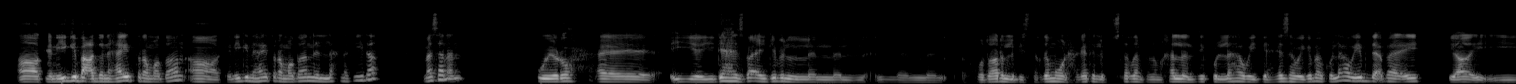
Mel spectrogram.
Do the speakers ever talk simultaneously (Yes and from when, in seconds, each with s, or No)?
No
